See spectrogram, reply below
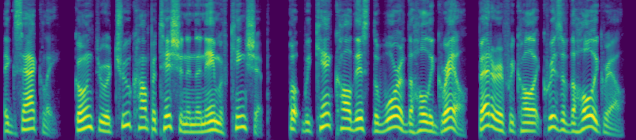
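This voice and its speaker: A man's voice: medium pitch, expressive, a little fast, hardly any pauses, no room sound, clean studio sound, natural voice. A man voicing a jovial giant warrior king, hearty and easygoing, in an audio drama reading. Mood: playfully grand.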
